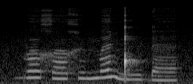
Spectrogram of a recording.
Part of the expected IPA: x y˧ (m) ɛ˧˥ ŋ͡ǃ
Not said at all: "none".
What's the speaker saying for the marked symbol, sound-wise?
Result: m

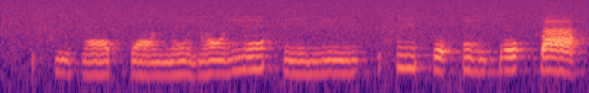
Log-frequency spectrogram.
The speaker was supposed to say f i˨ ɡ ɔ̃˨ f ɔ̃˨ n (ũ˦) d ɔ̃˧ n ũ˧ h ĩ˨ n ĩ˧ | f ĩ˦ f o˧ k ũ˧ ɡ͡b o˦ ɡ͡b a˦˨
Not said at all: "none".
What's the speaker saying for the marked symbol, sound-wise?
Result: ũ˨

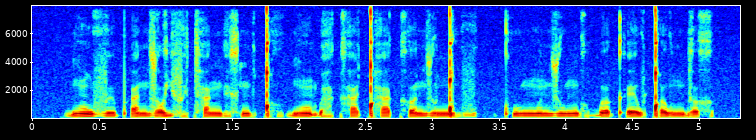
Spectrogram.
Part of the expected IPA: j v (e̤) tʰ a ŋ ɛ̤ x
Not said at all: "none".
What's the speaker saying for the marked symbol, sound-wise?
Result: ɛ̤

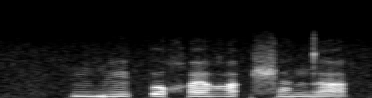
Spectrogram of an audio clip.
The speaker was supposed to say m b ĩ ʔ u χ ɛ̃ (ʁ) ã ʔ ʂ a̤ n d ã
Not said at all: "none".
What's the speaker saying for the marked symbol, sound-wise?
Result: ʁ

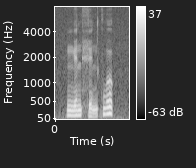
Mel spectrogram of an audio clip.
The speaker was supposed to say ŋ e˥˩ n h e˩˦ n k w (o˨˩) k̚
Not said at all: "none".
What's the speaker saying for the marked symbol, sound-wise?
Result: o˥˩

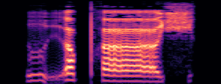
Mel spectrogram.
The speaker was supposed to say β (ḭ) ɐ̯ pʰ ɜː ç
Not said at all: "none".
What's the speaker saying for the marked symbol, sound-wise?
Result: ḭ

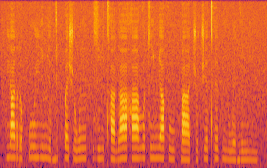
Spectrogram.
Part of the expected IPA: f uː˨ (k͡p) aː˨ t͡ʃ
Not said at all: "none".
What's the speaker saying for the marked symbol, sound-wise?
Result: k͡p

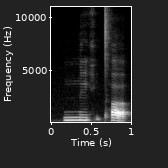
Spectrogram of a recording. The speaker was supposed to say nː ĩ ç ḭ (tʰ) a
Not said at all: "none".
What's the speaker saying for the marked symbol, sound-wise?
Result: tʰ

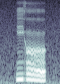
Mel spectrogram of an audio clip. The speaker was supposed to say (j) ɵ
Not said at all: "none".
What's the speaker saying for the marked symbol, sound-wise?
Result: j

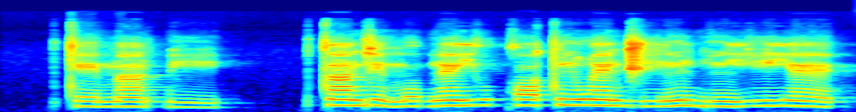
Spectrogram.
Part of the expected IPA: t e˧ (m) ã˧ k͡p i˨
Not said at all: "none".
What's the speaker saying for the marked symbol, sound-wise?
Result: m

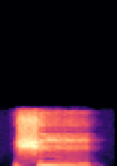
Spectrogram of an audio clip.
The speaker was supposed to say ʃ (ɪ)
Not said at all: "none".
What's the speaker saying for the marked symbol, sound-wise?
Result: i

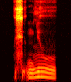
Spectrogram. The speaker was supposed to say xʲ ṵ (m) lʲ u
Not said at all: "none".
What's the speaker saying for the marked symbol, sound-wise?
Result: m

